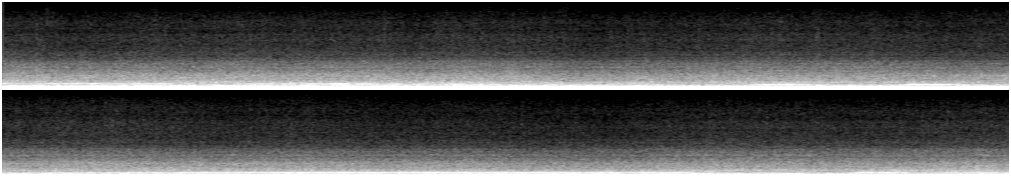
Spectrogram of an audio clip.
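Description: Yurikamome rubber-tyred automated guideway train running on its elevated track, heard from inside the car: a steady low rumble with a whine that slides slowly down in pitch over the first several seconds, drops out briefly around seven to nine seconds in, then holds level.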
